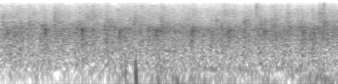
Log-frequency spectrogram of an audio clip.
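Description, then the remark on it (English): Steady, dense applause for Frank Gehry from an audience at a Free Library author event in Philadelphia. A continuous crackle of many hands clapping at an even loudness throughout, with no voices heard. “And let's give another round of applause for both Barbara and Frank Gehry.”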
